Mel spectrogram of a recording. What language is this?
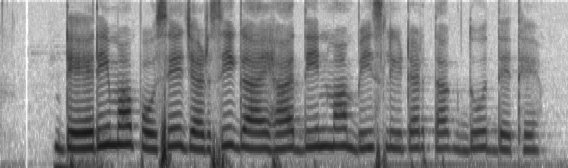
Chhattisgarhi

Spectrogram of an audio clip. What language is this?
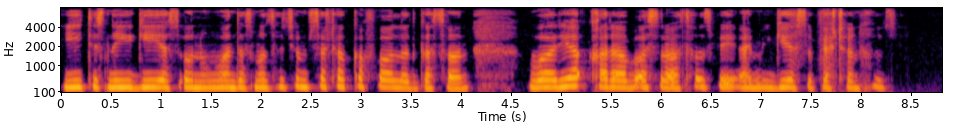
Kashmiri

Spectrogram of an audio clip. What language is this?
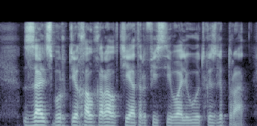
Kazakh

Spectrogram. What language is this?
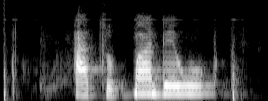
Gen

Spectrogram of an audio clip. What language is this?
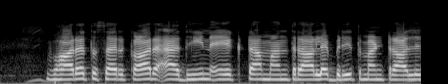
Maithili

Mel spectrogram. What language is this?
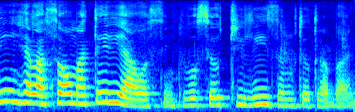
Portuguese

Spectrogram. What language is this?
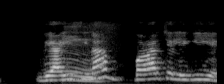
Punjabi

